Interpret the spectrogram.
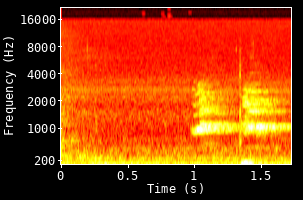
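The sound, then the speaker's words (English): A puppy barks from upstairs in the house, letting out faint, high-pitched, drawn-out yelps in a short burst against low background noise. “We got a puppy barking upstairs.”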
